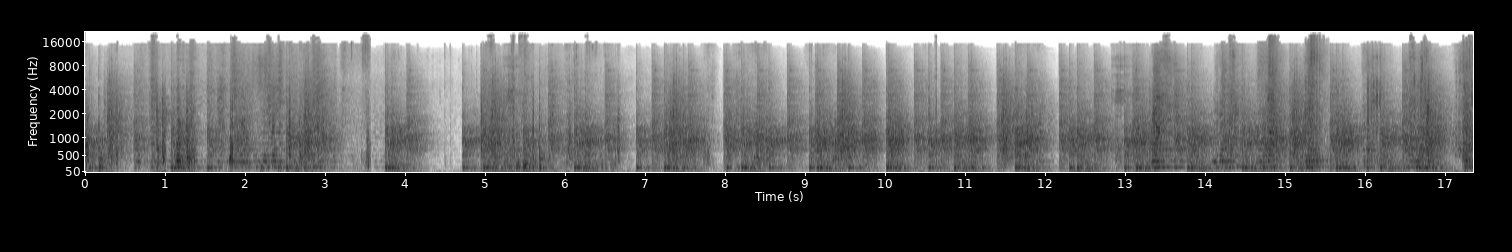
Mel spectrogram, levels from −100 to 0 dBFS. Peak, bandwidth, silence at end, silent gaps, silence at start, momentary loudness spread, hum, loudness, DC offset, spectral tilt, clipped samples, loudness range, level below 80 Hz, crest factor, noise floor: -4 dBFS; over 20 kHz; 0 s; none; 0 s; 8 LU; none; -24 LUFS; under 0.1%; -3.5 dB/octave; under 0.1%; 4 LU; -48 dBFS; 20 dB; -46 dBFS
